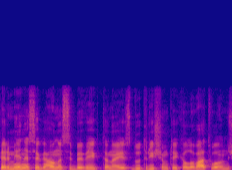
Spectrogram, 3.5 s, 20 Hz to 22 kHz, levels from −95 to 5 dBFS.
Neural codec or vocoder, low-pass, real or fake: none; 10.8 kHz; real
